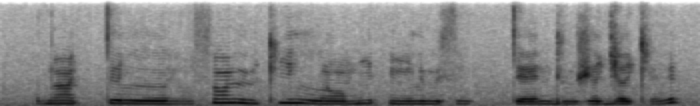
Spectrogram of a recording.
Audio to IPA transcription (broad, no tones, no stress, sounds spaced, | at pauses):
dˤ ĩ tː ɘ lː a̤ sˤ œ̃ ð ʉ cʰ i lː ɔ̃ m i θ ĩ l ʉ s ɛ̤ tː ɛ n d ʉ ʒ ɜ ɟ ɜ cʰ ɛ̤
